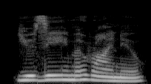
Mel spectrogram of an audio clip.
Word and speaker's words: José Mourinho: José Mário dos Santos Mourinho Félix, GOI, Portuguese pronunciation, José Mourinho, born January 26, 1963.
